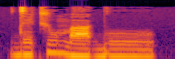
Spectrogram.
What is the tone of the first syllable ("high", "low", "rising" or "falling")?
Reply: low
